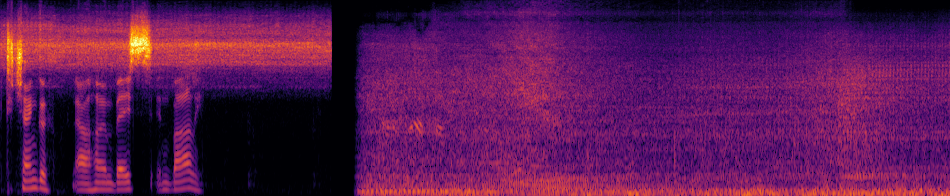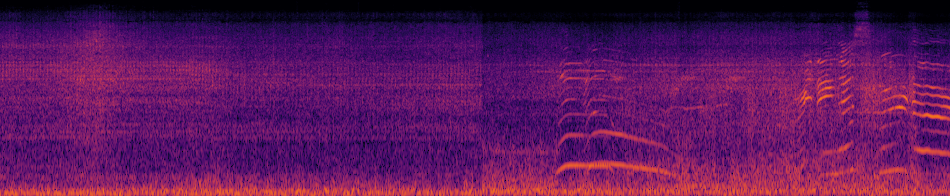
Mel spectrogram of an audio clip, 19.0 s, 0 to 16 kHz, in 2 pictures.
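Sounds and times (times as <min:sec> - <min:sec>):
short pitched tone: 0:03.6 - 0:04.8
scooter engine and road rumble: 0:03.6 - 0:19.0
wind rush: 0:03.6 - 0:19.0.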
